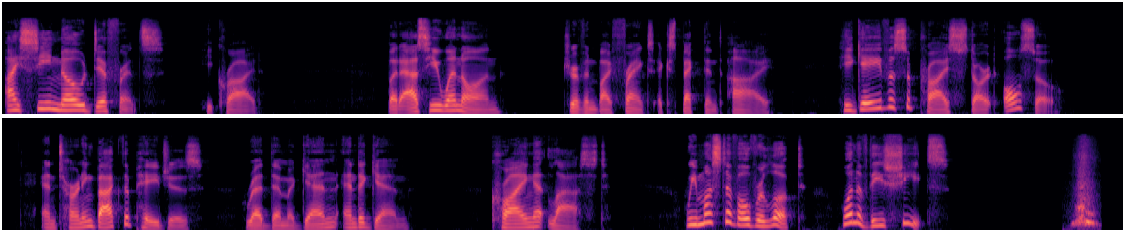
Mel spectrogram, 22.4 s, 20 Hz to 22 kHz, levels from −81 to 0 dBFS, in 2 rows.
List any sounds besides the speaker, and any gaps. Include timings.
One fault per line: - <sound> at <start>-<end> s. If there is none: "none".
- whoosh at 21.8-22.2 s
